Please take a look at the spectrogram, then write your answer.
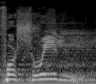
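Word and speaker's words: forsvinn: in Norway we have a word that's called forwin and it rhymes with Quinn so it basically means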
